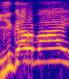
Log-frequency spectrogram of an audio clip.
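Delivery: very high, shrill, loud yell. Explaining a posted video clip about a bite, retelling Chris Elselton's yell. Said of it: "yelling like".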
